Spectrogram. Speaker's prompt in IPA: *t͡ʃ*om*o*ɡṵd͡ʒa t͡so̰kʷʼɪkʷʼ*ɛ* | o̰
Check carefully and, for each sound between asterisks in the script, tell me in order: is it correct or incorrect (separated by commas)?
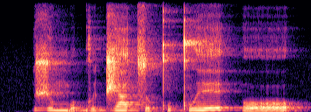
incorrect, incorrect, incorrect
